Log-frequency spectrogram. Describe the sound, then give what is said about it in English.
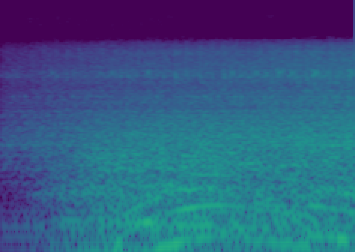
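A bus's engine rumbles closer, growing louder over the first second and then holding steady as a deep, continuous drone with a broad wash of road noise. No one speaks. “Look, here comes a bus.”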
